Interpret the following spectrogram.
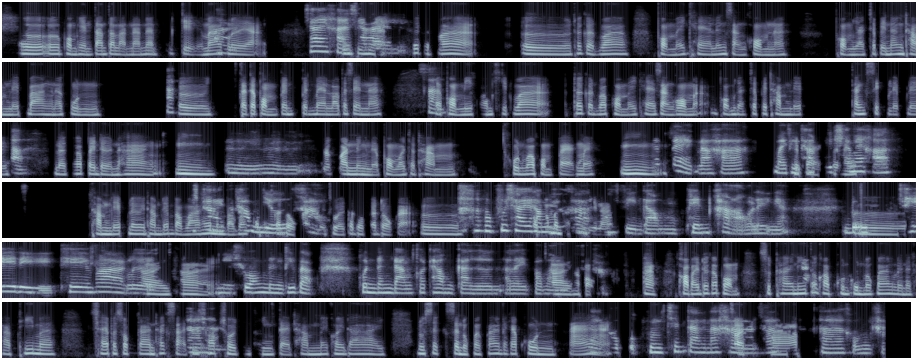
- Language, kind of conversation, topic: Thai, unstructured, มีทักษะอะไรบ้างที่คนชอบอวด แต่จริงๆ แล้วทำไม่ค่อยได้?
- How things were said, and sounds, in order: tapping; chuckle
